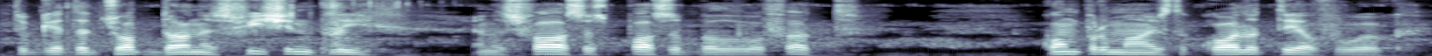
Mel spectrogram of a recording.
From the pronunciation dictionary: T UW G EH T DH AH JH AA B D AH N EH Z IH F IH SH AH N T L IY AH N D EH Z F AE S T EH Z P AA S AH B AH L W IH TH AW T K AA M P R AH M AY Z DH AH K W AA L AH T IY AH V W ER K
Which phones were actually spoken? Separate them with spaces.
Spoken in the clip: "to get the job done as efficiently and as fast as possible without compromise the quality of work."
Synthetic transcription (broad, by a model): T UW G EH T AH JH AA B D AH N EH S F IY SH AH N T L IY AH N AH S F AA S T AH S P AA S AH B AH L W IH F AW T K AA M P R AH M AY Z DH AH K W AA L AH T IY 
